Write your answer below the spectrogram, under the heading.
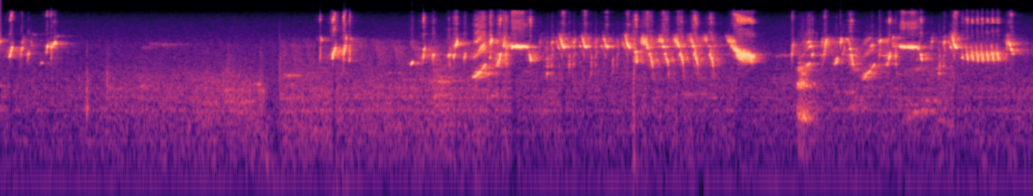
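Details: European goldfinch in the Beni Messous 'les avocats' (zaboka) song style from a very old recording: scattered chirps building into a long, fast twittering and trilling phrase with buzzy notes.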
